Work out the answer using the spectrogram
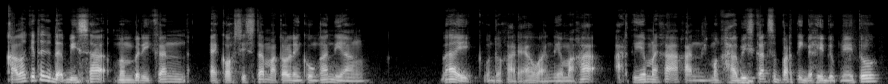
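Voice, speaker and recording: Deep-voiced man explaining at length. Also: lively intonation, fairly quick. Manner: explanatory, lays out points step by step. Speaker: guest, company founder. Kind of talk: casual podcast conversation.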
